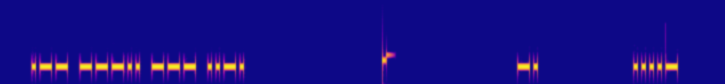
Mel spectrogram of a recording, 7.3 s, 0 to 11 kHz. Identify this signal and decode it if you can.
Morse code, heard as a keyed tone, about 30 wpm, spaced as for 18 wpm, 700 Hz. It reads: W8OF N4
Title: USA Call Signs - 4 Characters - 8x Character Spacing - 30wpm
